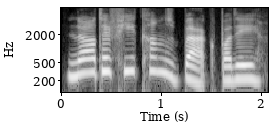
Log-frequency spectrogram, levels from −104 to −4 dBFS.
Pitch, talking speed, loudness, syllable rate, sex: 255 Hz, 175 wpm, -17 LUFS, 4.2 syllables/s, female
